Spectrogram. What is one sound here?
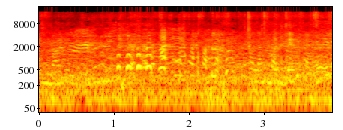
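Children call out while playing.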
